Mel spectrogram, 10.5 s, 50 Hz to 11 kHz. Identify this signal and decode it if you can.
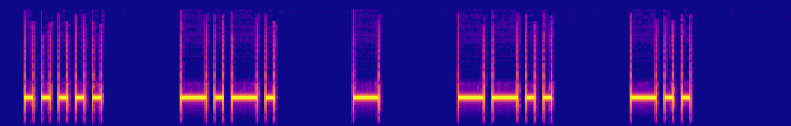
Morse code, heard as a keyed tone, about 10 wpm, spaced as for 6 wpm, 800 Hz. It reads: 5CTZD
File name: LEZIONI / 9 286 ws 10wpm 4032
